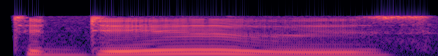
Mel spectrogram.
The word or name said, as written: to-dos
